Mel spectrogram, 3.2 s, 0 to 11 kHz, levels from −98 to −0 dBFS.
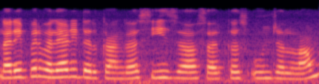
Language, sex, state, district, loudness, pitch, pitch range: Tamil, female, Tamil Nadu, Chennai, -15 LUFS, 245 Hz, 235-270 Hz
